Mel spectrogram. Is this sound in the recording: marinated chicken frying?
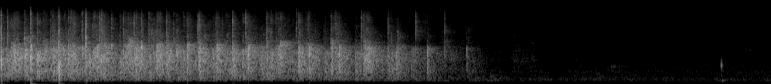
no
